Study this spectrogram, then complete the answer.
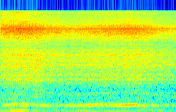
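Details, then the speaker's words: Second start test after the starter motor was repaired: the engine is already running and revs up smoothly, then eases back down evenly with no grinding or whirring, so the starter repair succeeded. "So yun guys, successful naman ang ginawa natin repair sa starter."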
